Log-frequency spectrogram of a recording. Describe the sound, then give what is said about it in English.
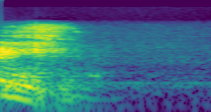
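A single short, raspy cough bursts out loudly and fades within half a second, leaving quiet low background hum; no words are spoken. “I got a cough.”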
